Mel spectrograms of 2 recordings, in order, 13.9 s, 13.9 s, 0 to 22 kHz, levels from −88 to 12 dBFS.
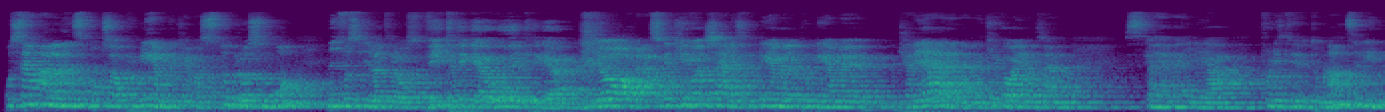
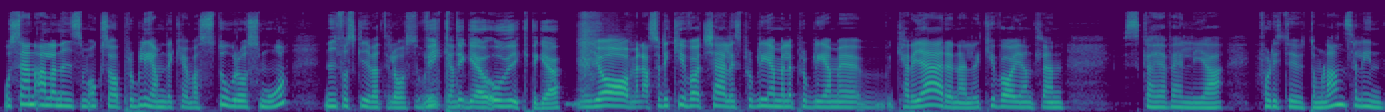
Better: second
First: room echo; strong; dies away in 1.8 s // off-mic speech; far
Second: none

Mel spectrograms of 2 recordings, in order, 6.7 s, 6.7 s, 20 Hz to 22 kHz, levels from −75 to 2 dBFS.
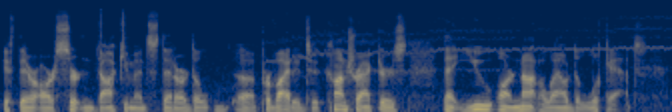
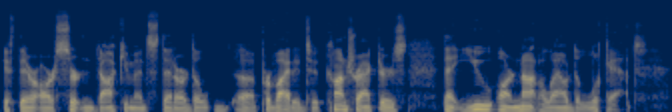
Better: second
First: hiss; faint; throughout; 20 dB below the speech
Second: none

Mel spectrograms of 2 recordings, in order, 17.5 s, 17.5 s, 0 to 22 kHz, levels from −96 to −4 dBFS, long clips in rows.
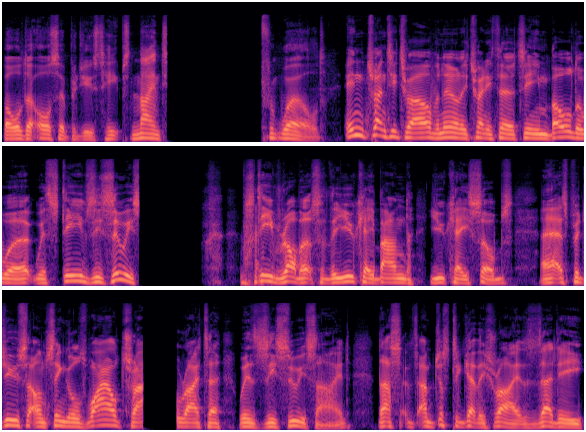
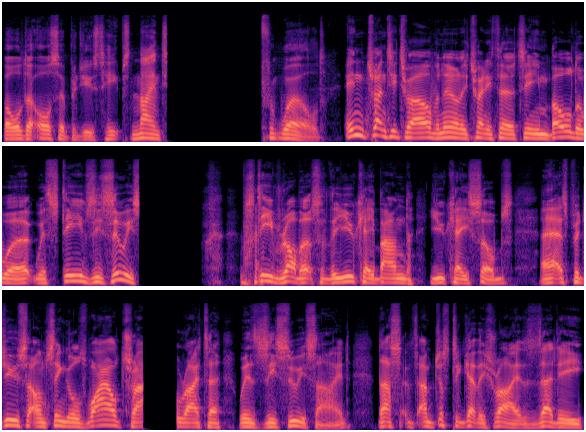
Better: neither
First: audio cutting out; at 1.5 s for 1 s, at 7 s for 0.5 s and at 13 s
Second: audio cutting out; at 1.5 s for 1 s, at 7 s for 0.5 s and at 13 s

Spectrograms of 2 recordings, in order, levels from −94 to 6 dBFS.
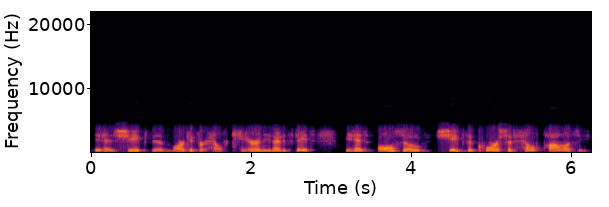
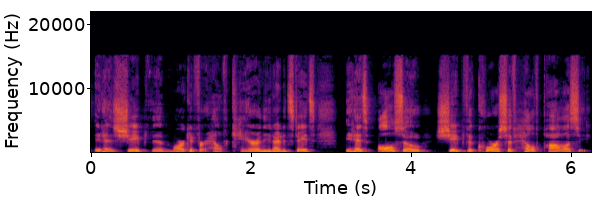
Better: second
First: phone-call audio; nothing above 3.5 kHz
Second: none

